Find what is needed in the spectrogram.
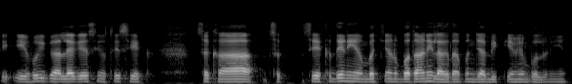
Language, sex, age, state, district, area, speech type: Punjabi, male, 30-45, Punjab, Tarn Taran, rural, spontaneous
